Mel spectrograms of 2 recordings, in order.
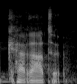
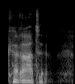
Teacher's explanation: in Germany we say karate, so we stress the second A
